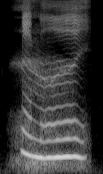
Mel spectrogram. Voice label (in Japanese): "ねむーい", kawaii voice; 1200 kawaii voice!!; 色々なワンショット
